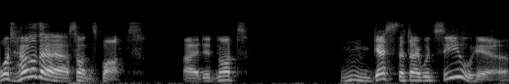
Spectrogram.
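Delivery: talking fish character voice. Voicing a big talking fish in a vest who greets Sunspot: voicing a talking fish. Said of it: "And he says".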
